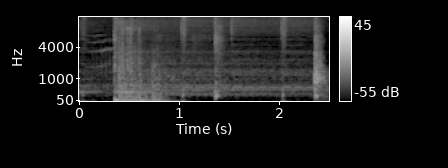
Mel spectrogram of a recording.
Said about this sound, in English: goes back into the office she's been camping out in and closes the door.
